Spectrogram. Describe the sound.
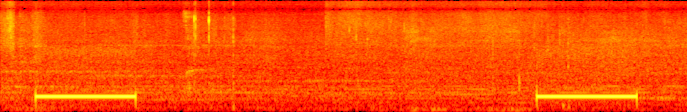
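Telephone ringback tone on an unanswered call: two identical steady, low-pitched tone bursts, each about a second long, separated by a long quiet gap with faint background hiss.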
